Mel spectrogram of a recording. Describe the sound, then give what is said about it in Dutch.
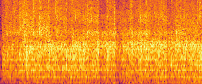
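A live crowd applauds steadily, a dense, continuous wash of clapping that stays loud and full throughout, with no one speaking over it. “Samen met het live publiek laat u even horen.”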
